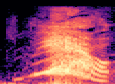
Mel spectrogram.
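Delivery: high squeaky mock meow; a loud cartoon cat cry. Imitating the cat again.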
